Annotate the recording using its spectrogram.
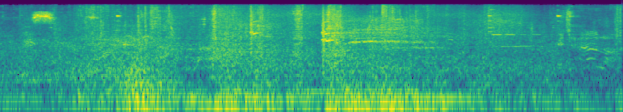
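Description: Sharp zapping blasts strike in a video game fight.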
